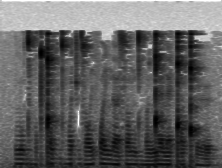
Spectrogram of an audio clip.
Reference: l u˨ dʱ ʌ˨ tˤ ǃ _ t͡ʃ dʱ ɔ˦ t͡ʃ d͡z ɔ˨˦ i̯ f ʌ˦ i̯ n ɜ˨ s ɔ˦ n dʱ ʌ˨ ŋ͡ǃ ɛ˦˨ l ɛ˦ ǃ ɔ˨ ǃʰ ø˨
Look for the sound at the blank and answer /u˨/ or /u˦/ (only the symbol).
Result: u˦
